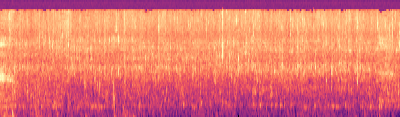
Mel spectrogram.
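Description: Faint, steady trickle of a shallow mountain stream running over rock slabs, with one short tick a little over two seconds in.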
